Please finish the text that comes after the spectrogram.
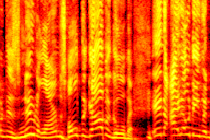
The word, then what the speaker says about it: gabagool: So gabagool's essentially an Italian-American slang pronunciation of capicola or copper, which is a type of cured Italian pork cold cut.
